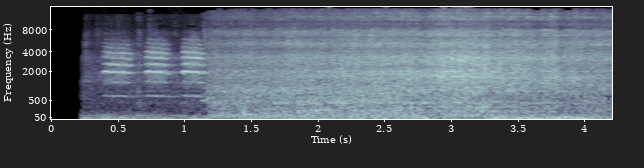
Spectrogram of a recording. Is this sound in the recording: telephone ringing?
no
